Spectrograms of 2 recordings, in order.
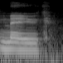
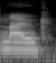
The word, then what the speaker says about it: Moog: you next time and yes I do prounce it Moog I refuse to pronounce it Moog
